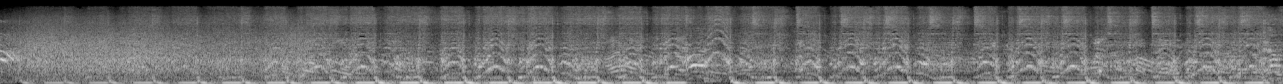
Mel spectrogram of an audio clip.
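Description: Electronic dance music played loud from a DJ's decks over a stage sound system. A heavy kick drum beats about twice a second, drops out briefly about seven seconds in, then comes back.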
